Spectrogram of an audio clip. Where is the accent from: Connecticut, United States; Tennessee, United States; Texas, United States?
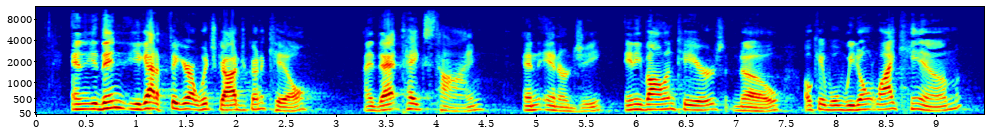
Texas, United States; Lubbock; first language English; I'm going to speak to you in English, right? That's my native tongue. Specifically, God's English, which is the kind we learned in Lubbock.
